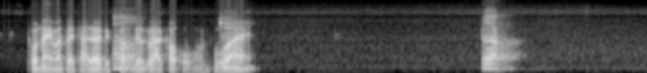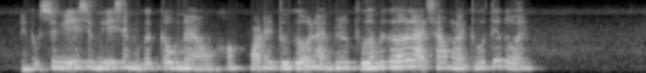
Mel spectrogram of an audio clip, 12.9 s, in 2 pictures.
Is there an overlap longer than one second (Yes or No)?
No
